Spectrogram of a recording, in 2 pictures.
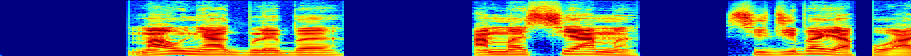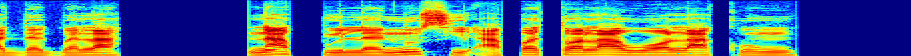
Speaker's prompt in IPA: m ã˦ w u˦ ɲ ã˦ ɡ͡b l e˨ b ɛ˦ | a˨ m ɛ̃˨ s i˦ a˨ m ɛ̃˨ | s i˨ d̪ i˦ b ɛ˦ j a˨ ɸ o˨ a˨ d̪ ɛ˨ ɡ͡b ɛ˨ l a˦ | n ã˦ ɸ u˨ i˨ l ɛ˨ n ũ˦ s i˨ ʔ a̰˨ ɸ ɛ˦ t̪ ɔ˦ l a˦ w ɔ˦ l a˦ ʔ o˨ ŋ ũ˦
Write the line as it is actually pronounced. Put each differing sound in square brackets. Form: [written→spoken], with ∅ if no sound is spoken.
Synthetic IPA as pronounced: m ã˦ w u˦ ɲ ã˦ ɡ͡b l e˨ b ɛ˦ | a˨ m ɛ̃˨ s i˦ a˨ m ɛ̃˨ | s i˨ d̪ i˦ b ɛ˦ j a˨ ɸ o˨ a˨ d̪ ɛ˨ ɡ͡b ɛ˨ l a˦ | n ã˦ ɸ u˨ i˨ l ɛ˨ n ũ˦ s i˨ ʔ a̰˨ ɸ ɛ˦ t̪ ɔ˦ l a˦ w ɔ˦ l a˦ [ʔ→k] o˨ ŋ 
